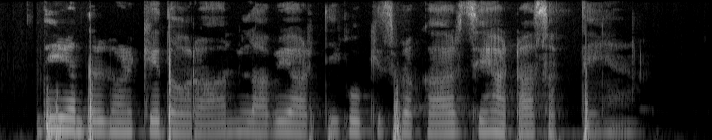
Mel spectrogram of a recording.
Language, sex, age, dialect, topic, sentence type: Hindi, female, 25-30, Marwari Dhudhari, banking, question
